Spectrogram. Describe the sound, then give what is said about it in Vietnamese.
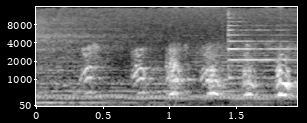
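A yellow dog barking: a string of short, faint barks and yips in quick succession, with no clear growl. “Con chó vàng bỗng nhiên gầm gừ sủa lên.”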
